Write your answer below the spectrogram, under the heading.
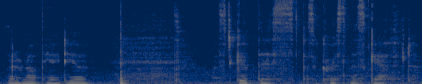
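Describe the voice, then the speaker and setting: Someone whispers at a very slow pace. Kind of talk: casual chatty talk about a book and birds. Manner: soft-spoken.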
